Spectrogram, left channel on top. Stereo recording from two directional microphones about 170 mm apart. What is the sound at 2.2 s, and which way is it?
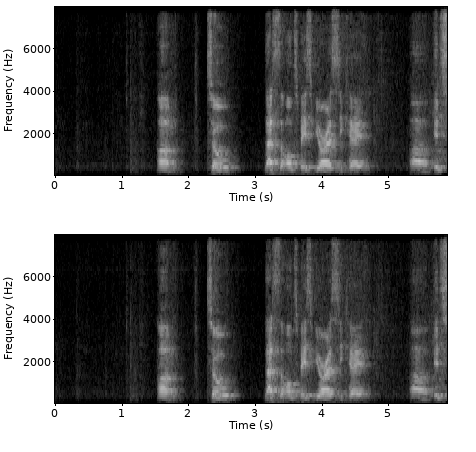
A man's voice, 15° left (ahead or behind).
